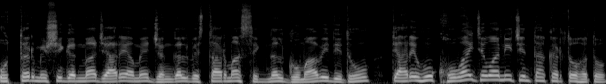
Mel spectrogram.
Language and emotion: Gujarati, fearful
